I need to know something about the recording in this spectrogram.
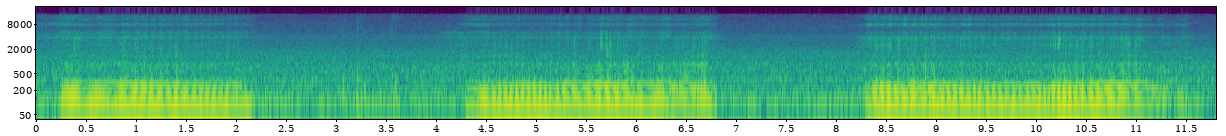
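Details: Man's heavy snoring during sleep, his throat very dry and sore before going to sleep: loud, deep, rumbling snores of about two seconds each, roughly 14 a minute, with quieter gaps; snoring that wakes his household.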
